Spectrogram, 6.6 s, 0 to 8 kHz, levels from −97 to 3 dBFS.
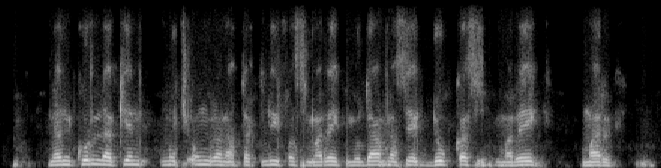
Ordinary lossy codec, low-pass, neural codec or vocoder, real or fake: Opus, 16 kbps; 7.2 kHz; codec, 16 kHz, 4.8 kbps, FACodec; fake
